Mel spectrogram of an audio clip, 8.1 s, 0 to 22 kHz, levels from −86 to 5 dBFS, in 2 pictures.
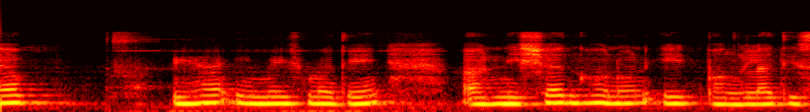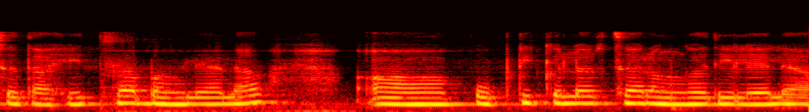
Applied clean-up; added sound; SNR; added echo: neural separator model SepFormer DNS4.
